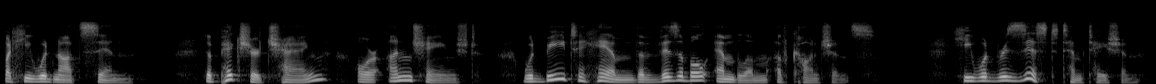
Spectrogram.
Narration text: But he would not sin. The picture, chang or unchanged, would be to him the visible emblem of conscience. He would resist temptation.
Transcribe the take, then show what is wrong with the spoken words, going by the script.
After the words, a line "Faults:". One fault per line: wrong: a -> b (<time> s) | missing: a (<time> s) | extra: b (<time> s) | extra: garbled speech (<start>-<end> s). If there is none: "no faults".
But he would not sin. The picture, chang or unchanged, would be to him the visible emblem of conscience. He would resist temptation.
Faults:
no faults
